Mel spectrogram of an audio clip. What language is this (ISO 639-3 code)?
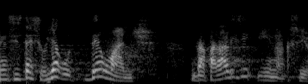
cat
